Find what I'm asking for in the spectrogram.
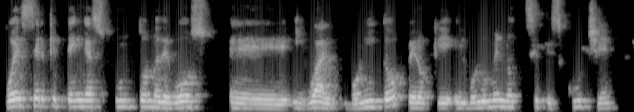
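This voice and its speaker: A Mexican-accented man gives a university lecture in a loose, conversational way. His voice sits a little high for a man. He leans on fillers and keeps checking in with rhetorical questions. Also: measured pace, warm tone. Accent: Mexican Spanish. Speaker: university teacher. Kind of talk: online class lecture.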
